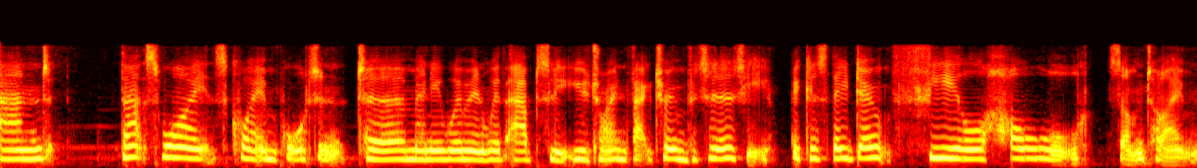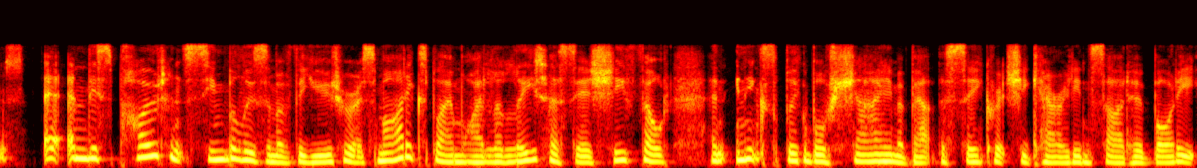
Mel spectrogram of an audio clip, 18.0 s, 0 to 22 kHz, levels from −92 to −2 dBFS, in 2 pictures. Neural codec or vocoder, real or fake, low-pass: vocoder, 22.05 kHz, 80 mel bands, WaveNeXt; fake; 7.2 kHz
